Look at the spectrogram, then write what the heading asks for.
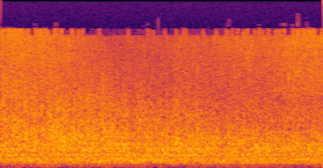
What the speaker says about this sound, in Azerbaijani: Subtropik bölgənin adəti üzrə göy gürültüsü və sanki heç vaxt kəsməyəcək yağışı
